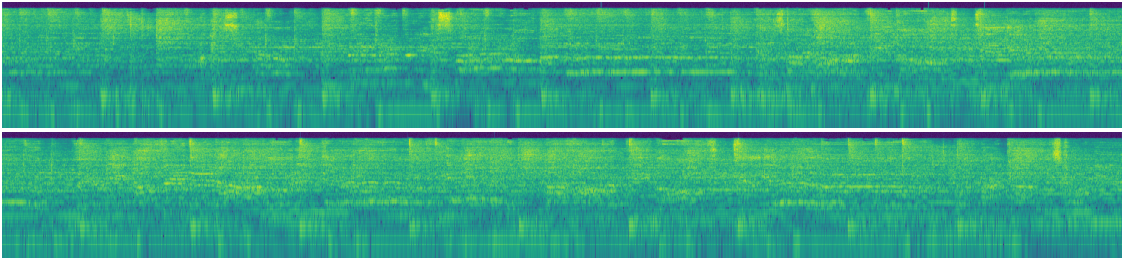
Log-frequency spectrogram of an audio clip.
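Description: Glam metal band playing a power ballad live through a large hall's PA, with held, bending sung lines over electric guitars and a steady drum beat, and shouts from the crowd.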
